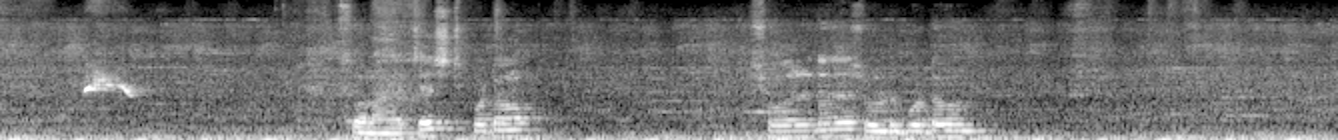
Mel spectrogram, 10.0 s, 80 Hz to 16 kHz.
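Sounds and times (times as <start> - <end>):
music with steady bass beat: 0.0 - 10.0
short rising and falling whistle: 0.5 - 1.2.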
